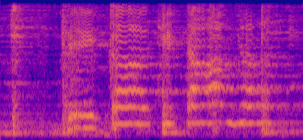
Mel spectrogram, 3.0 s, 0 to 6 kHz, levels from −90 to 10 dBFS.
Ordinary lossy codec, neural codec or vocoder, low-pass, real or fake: none; vocoder, 22.05 kHz, 80 mel bands, HiFi-GAN; 5.4 kHz; fake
